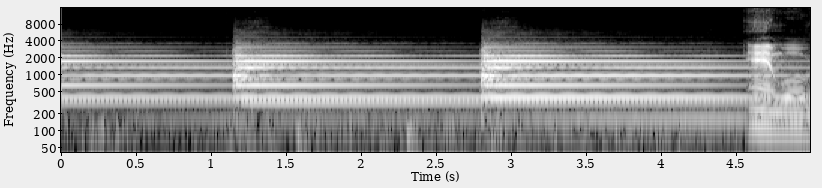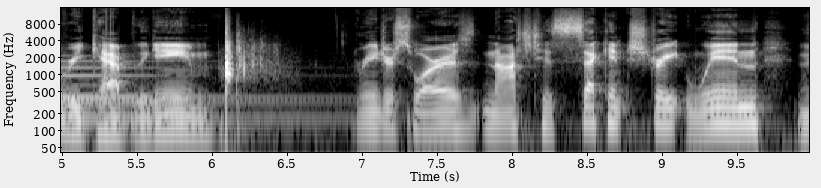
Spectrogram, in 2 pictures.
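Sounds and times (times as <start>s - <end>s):
large bell ringing: 0.0s - 7.6s
speech: 4.6s - 6.1s, 7.0s - 9.9s.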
